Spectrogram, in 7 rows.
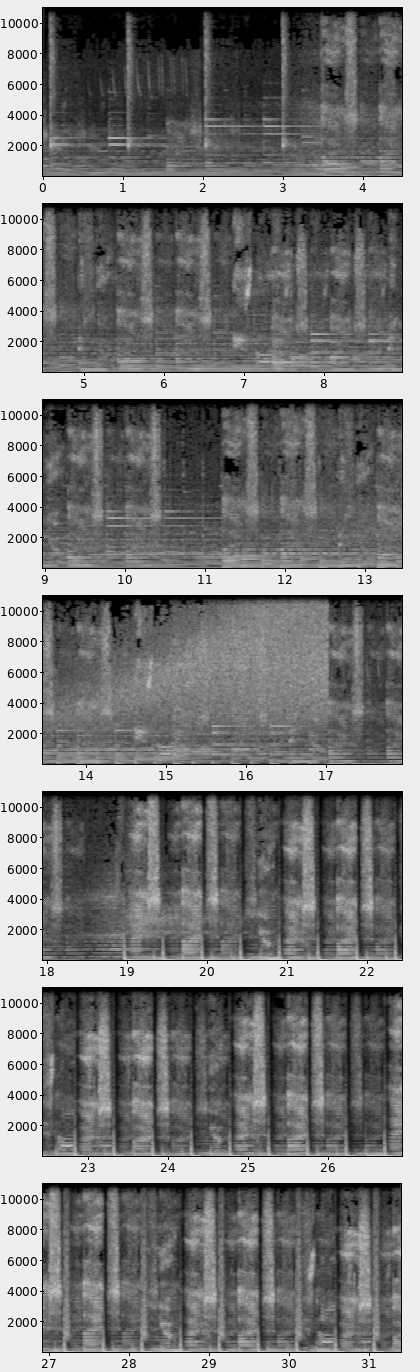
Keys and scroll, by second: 11.0 ctrl+t, 17.1 Left, 19.9 ctrl+t, 29.4 Left, 31.1 Up.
